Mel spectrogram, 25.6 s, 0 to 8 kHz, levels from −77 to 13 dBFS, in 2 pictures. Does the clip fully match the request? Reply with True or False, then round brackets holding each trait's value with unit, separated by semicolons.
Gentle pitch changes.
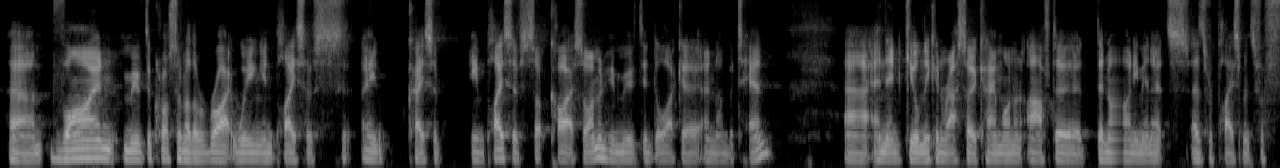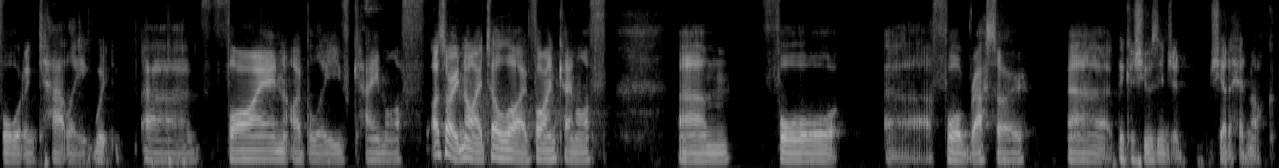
True (2.2 semitones)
